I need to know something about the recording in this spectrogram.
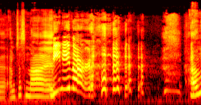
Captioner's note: laughter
